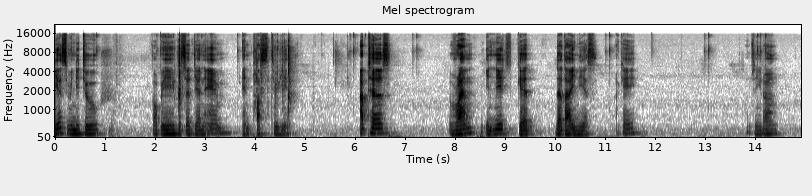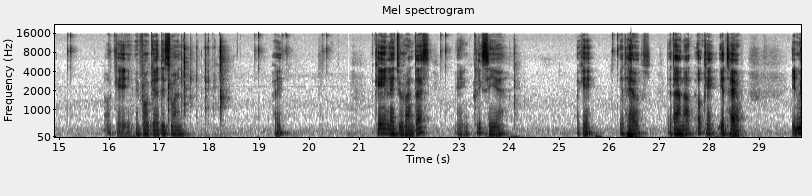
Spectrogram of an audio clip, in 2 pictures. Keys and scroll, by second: 2.3 ctrl+c, 3.9 ctrl+v, 5.5 ctrl+s, 17.0 Left, 17.3 ;, 17.7 ctrl+s, 23.9 F10.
